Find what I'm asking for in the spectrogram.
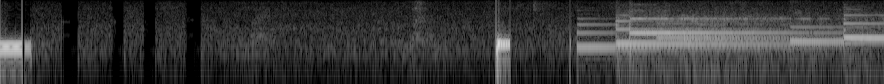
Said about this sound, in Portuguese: A ligação vai ficar muda, mas eu tô na linha, tá? E peço que o senhor aguarde. Ok. Transferência.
